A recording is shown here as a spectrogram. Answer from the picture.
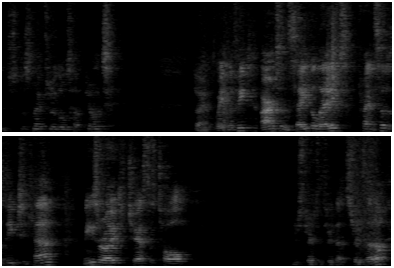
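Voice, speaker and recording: A man's fairly high, somewhat breathy voice with ordinary pitch variation, big swings in loudness, long, frequent pauses and audible room echo. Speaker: fitness instructor. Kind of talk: workout class instruction. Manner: fast.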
